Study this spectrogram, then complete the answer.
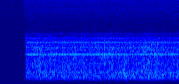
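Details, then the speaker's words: First chain of a multi-chain drive, heard with an airborne ultrasound sensor held close to the sprockets. A very quiet, steady, even hiss with a smooth waveform and no sign of under-lubrication: normal chain running. "Very, very quiet. And we can see from the waveform, it's pretty smooth. No real evidence of under lubrication, no additional noise being generated, exactly what we would hope to see."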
